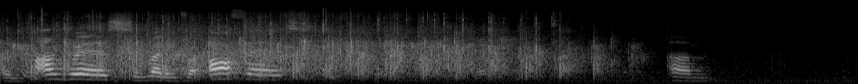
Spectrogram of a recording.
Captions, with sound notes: is running for office. (audience applauding)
